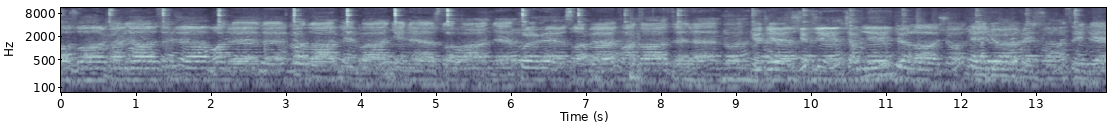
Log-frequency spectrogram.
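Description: Tibetan Buddhist monks chanting a puja in unison, a steady droning recitation. A sharp strike cuts in at an even beat, about three every two seconds.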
